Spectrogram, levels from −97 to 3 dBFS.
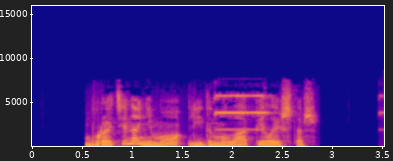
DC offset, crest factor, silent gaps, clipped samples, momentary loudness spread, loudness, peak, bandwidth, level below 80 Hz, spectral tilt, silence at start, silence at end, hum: under 0.1%; 18 dB; 2.94-3.45 s; under 0.1%; 8 LU; -19 LUFS; -2 dBFS; 7.6 kHz; -56 dBFS; -4.5 dB/octave; 0.55 s; 0 s; none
